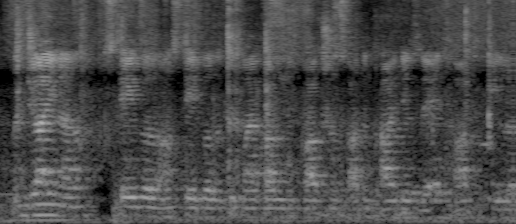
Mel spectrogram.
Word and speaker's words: infarction: Please pronounce correctly, not infraction. Infraction, diffraction, it's our physical terms. Okay, infarction.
